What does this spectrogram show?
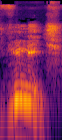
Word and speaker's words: village: This is village, not village. Village, not village. How do I mean? Look at the pronunciation. The letter I here, look at it, E. The letter A here, E. Then this is G sound. So village, not village. So you can see that. So meaning that this letter A here is actually E, not A.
